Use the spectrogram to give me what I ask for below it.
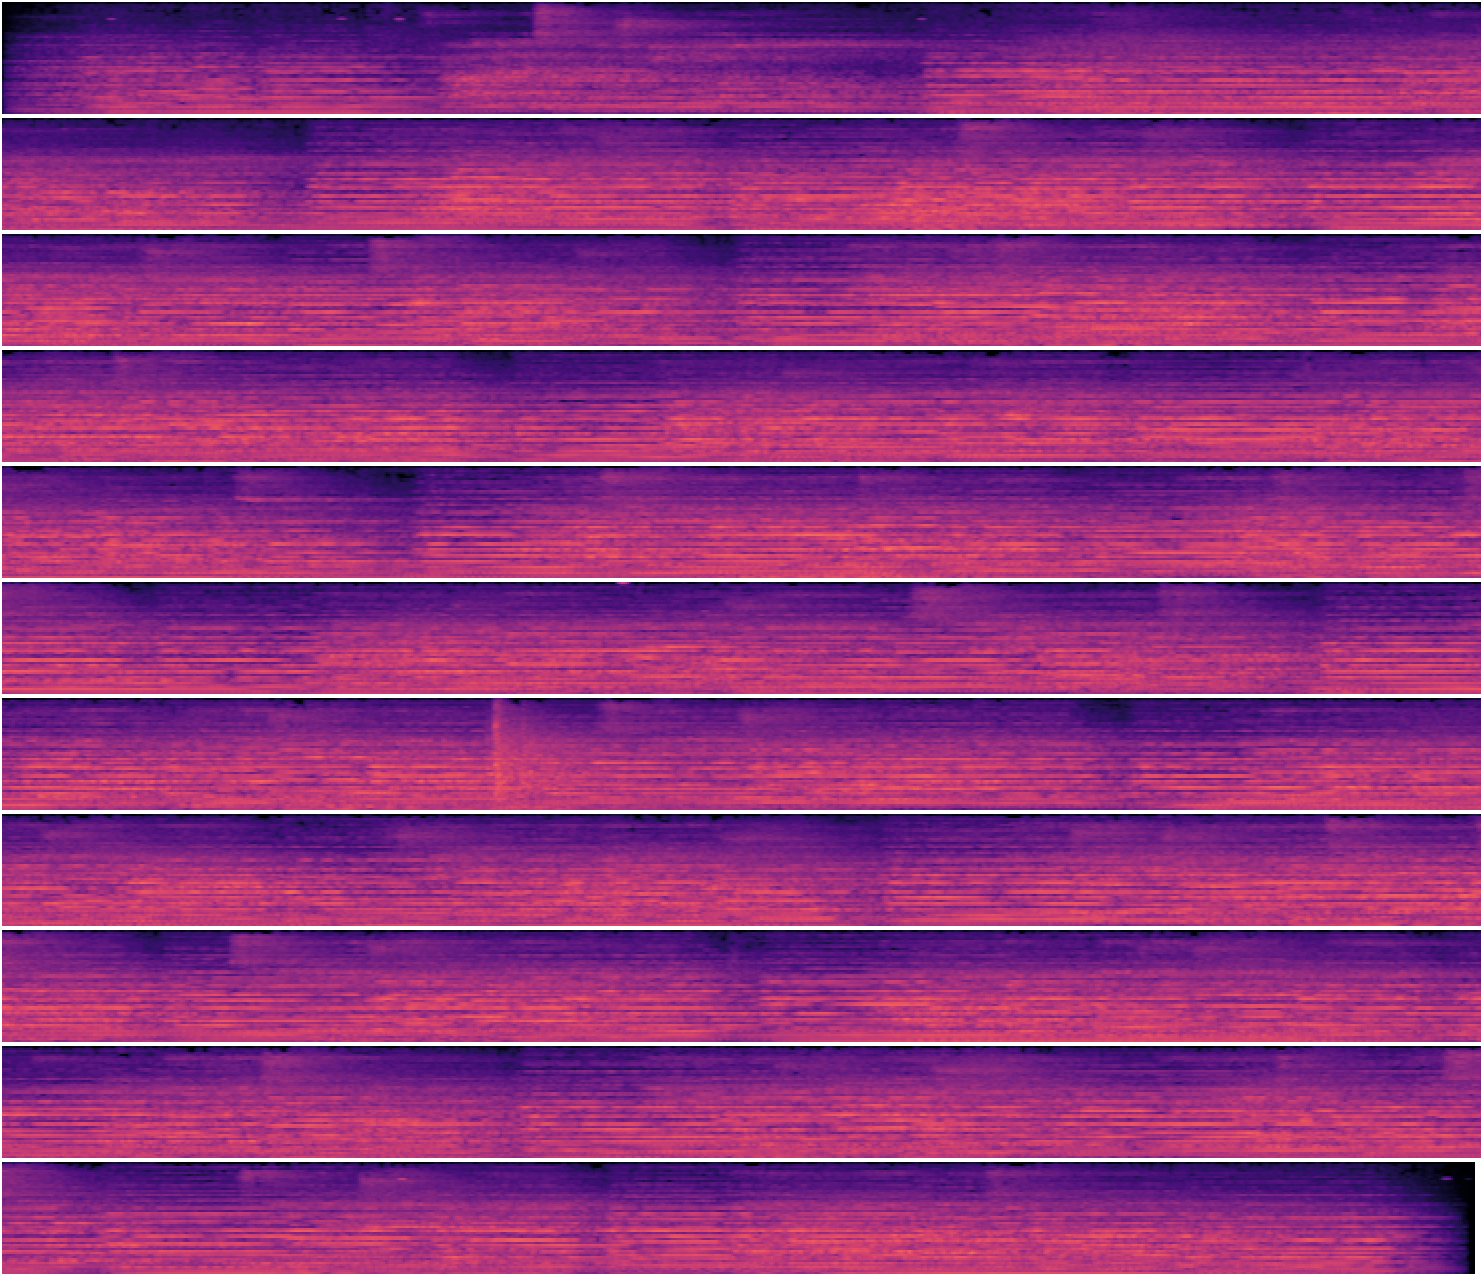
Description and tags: polish gloria ,church, organ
